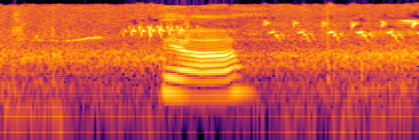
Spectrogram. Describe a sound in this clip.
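A man calls out briefly nearby.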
